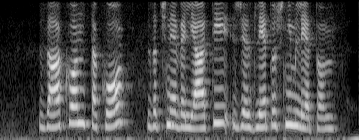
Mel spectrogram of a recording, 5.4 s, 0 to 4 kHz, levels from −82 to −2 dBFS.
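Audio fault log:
0.0 to 0.6 s, comfort noise in place of the background: The opening pause is a steady, featureless hiss. It sits about 37 dB below the loudest speech and is about 1 dB louder than the real background. The likely cause is discontinuous transmission: the sender stopped sending during silence, and the receiver filled the gap with synthetic noise shaped roughly like the room.
5.2 to 5.39 s, comfort noise in place of the background: After the speech ends, the tail turns flat and smooth. It sits about 33 dB below the loudest speech and is about 4 dB quieter than the real background. The same fill likely replaces the room's detail here, so the end sounds dead.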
